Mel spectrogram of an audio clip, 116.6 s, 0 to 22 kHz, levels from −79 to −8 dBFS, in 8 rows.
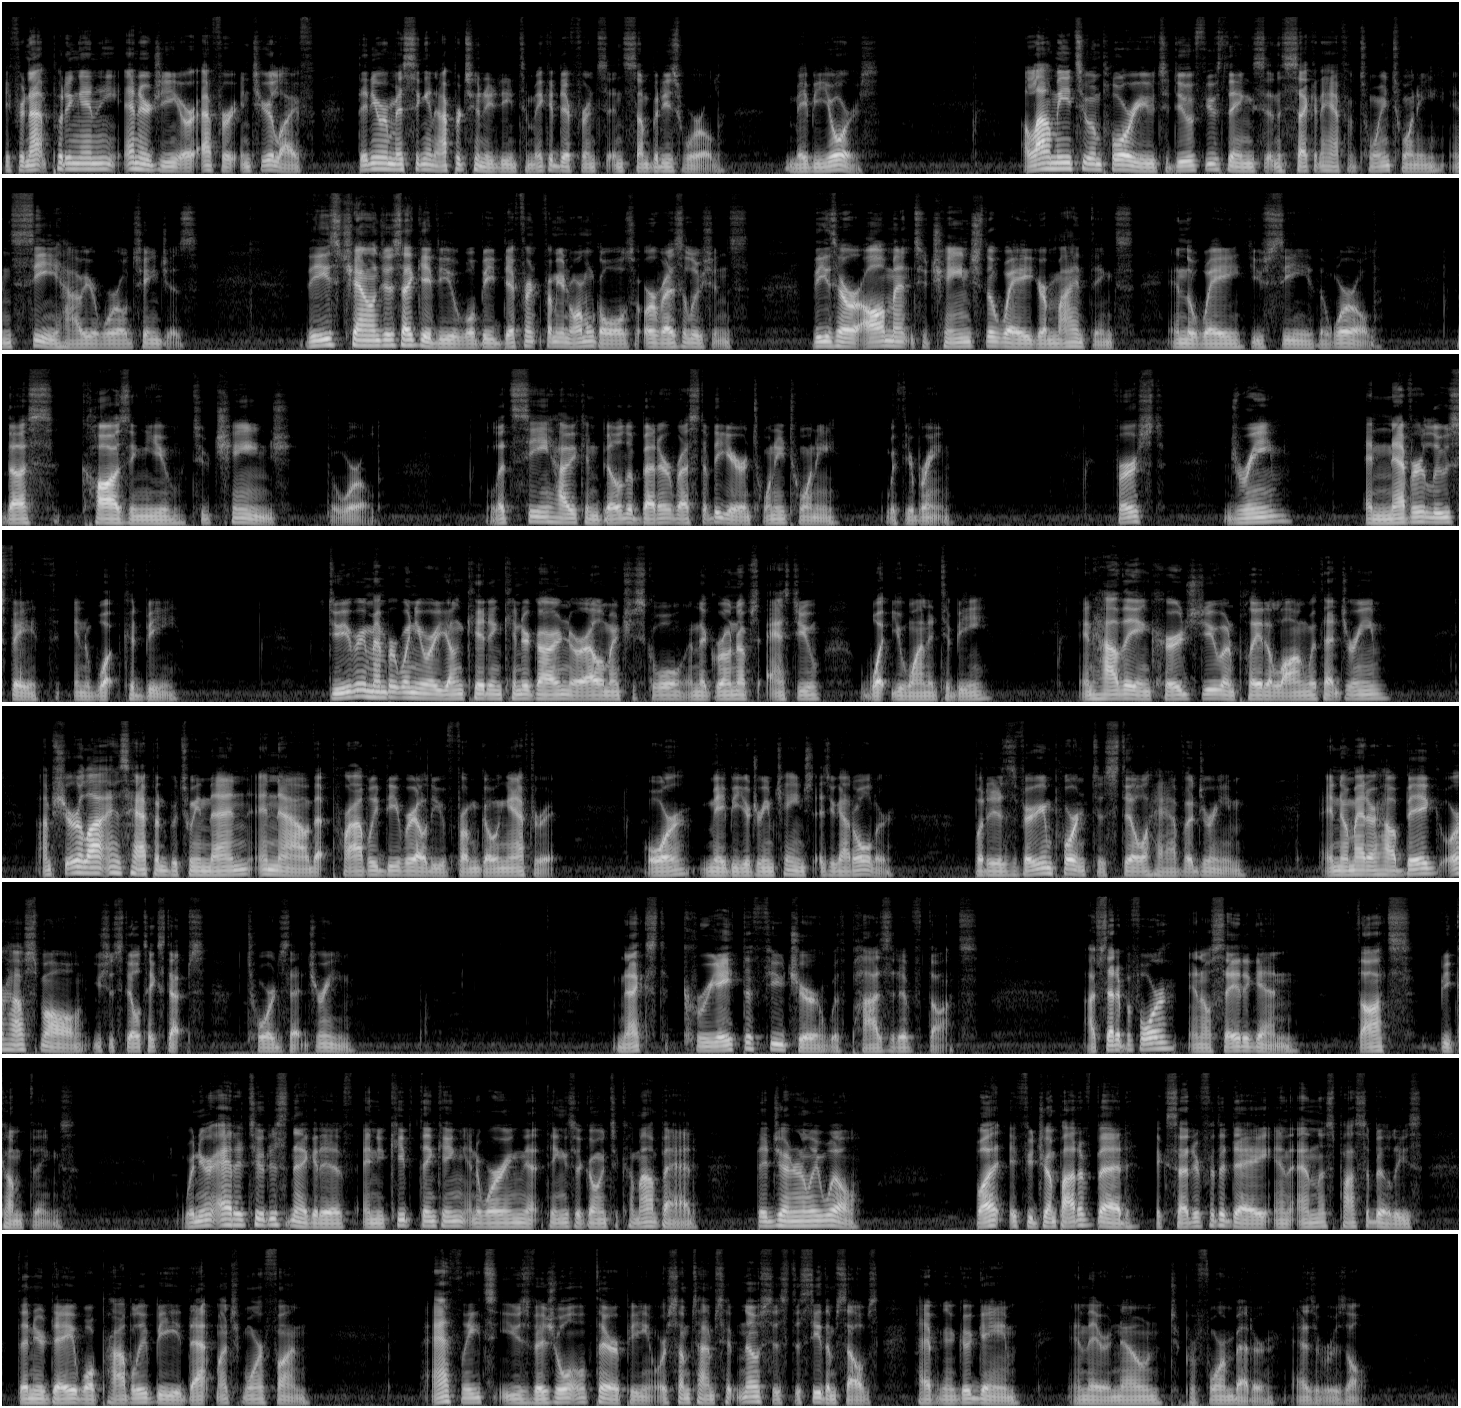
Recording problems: uneven, jittery; strongly; from 10 s to 1:51

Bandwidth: 15 kHz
